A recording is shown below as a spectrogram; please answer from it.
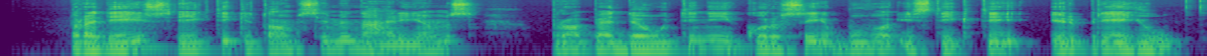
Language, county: Lithuanian, Klaipėda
